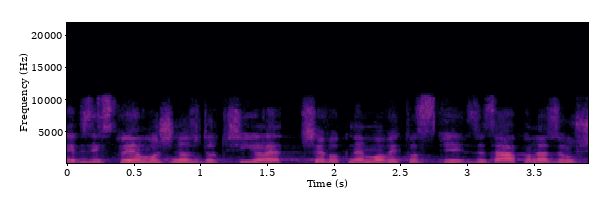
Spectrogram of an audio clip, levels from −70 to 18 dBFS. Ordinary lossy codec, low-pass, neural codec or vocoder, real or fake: AAC, 32 kbps; 10.8 kHz; codec, 44.1 kHz, 2.6 kbps, SNAC; fake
